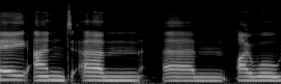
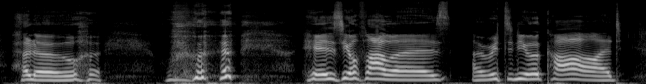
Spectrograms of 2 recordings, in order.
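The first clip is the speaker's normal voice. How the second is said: loud, slow, mock-formal romantic tone. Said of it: "seems weird to us to be like".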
